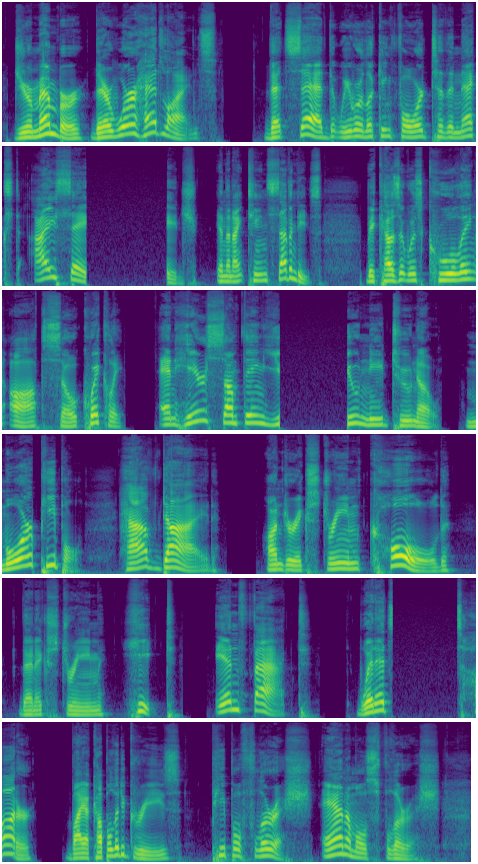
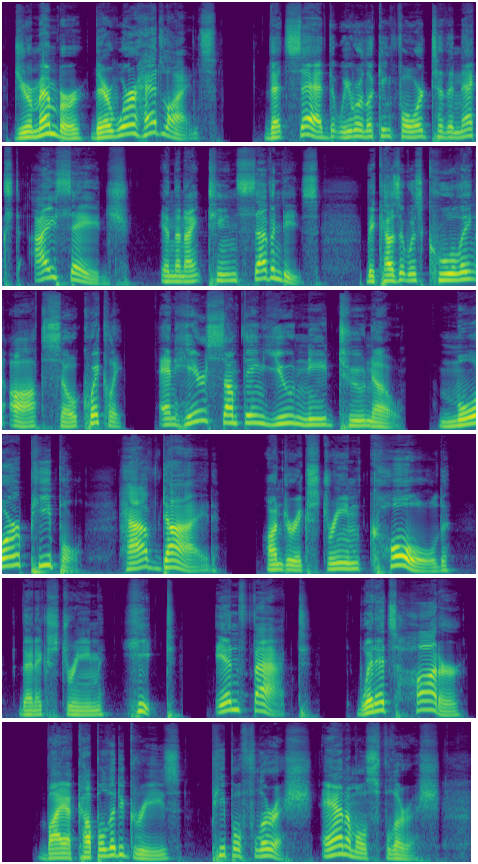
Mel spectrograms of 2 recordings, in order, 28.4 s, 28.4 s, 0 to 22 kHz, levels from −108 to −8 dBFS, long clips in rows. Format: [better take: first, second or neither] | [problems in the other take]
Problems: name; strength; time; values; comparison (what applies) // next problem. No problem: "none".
second | audio freezing; at 5.5 s for 1 s, at 12 s for 0.5 s and at 23 s for 0.5 s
